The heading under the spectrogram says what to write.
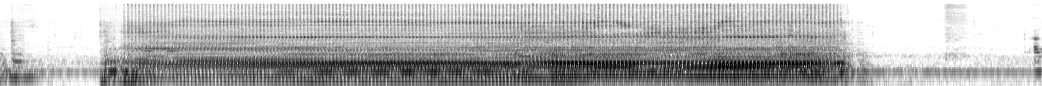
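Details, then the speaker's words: Angle stop valve feeding a supply hose, water running: loud fast rattling buzz, about three to four pulses a second while water runs; water hammer chatter, likely a broken-off piece of the valve's washer. "I've dealt with this once before and it's likely the washer in here has part of it has broken off and it's causing that water hammer as water flows into the to the supply hose here."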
